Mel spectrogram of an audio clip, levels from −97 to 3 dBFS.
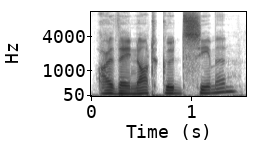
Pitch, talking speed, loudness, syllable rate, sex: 125 Hz, 195 wpm, -16 LUFS, 5.0 syllables/s, male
